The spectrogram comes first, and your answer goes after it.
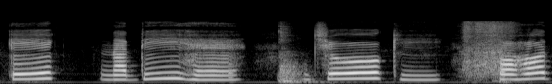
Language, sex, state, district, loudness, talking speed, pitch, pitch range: Hindi, female, Madhya Pradesh, Umaria, -15 LUFS, 55 wpm, 240 Hz, 220-270 Hz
